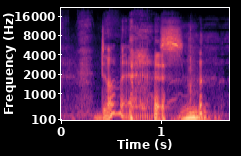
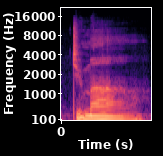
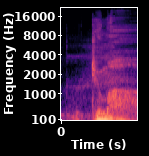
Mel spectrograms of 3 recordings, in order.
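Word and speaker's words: Dumas: Alexander The Count of Monte krisco by Alexander dumbass that's what it is he's like it's pronounced dumal dumal he's like you'd like it it's about a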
